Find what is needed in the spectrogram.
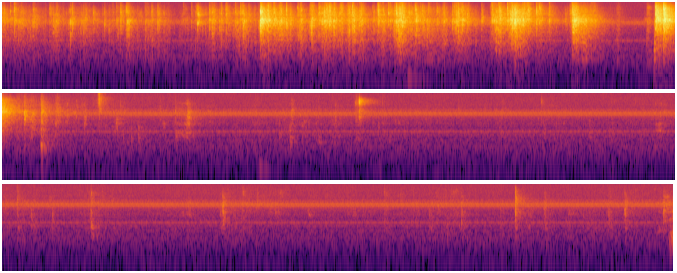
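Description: Plastic parts bag crinkling and rustling as it is handled for about the first seven seconds, with a few louder crackles. After that only a few faint, scattered clicks over a low steady hum.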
